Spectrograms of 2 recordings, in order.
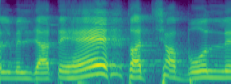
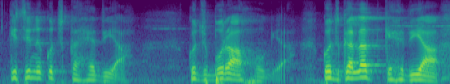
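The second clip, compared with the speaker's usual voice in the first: ordinary talk, nothing marked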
